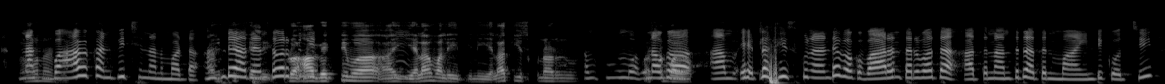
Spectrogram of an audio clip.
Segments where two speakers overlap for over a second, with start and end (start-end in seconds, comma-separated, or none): 2.1-3.3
